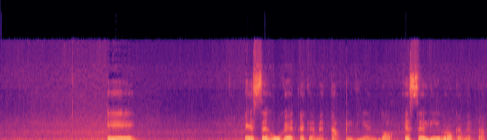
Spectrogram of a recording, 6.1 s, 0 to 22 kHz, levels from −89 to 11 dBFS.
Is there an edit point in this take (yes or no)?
no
